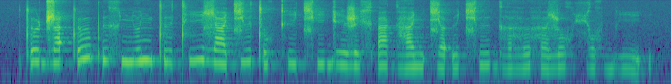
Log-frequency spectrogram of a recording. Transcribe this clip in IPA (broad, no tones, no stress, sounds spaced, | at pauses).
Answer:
tʼ ɵ ɖ͡ʐ a ʔ tʼ ɵ pʼ ɨ x ɲ ɵ ɲ tʼ ɨ tʰ i ɮ a t͡ɕ ɨ tʼ ɵ xʷ kʰ i t͡ɕʰ i ɡ ɦ i ʐ i x ʔ a ɡʱ a ɲ t͡ɕ ɐ ʔ ɨ t͡ɕʰ ɨ ɡʱ ɐ ɦ ɵ h ɐ ɮ o x ç o x bʱ i ʔ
